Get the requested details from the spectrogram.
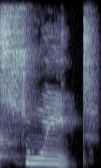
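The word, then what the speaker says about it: suite: bank ने case किया एस यू आई टी ई is pronounced as स्वीट ठीक है अ स्वीट elongated pronunciation not स्वीट अगर स्वीट बोल दिया तो एस डब्लू E double E टी हो जाएगा जिसका मतलब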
